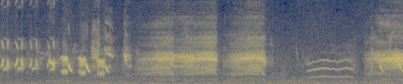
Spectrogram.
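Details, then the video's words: Myna calling with a rapid series of harsh, rasping notes, then drawn-out buzzy screeches and a pair of clear, wavering whistled notes near the end. "maina sound Effects"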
